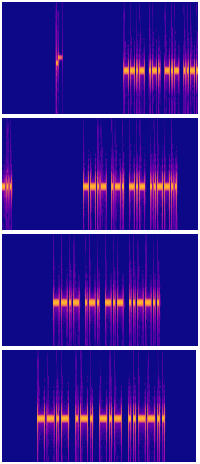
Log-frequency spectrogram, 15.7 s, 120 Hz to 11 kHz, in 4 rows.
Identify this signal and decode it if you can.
Morse code, heard as a keyed tone, about 31 wpm, 700 Hz. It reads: QRK? QRK? QRK? QRK?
